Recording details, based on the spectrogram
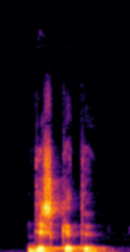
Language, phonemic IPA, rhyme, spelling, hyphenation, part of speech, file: Dutch, /ˌdɪsˈkɛ.tə/, -ɛtə, diskette, dis‧ket‧te, noun, Nl-diskette.ogg
- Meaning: floppy disk, diskette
